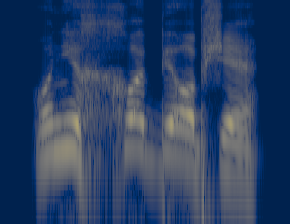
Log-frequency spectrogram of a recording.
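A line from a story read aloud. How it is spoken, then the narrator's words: Gloomy statement. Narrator (Russian): мрачно сообщила Мариетта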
